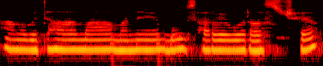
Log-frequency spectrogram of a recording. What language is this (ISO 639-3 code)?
guj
